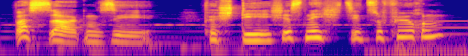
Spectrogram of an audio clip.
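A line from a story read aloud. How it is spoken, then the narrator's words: Young man calling out. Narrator (German): rief der junge Mann von der Spitze des Zuges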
